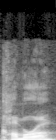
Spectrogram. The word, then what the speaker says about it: Commorragh: Maybe sometimes it's Commorragh. I think it's just Commorrah. I think you ignore the G.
